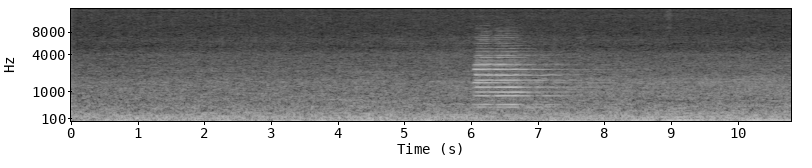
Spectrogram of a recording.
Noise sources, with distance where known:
car horn, near

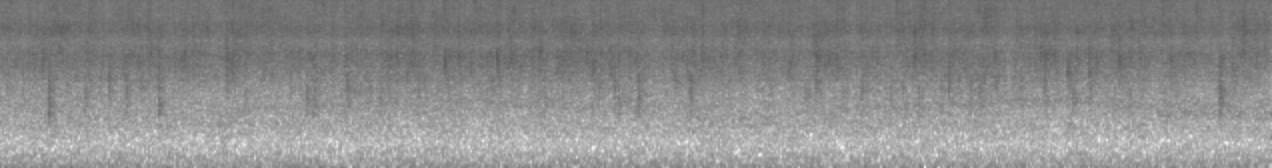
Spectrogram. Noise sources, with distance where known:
background noise

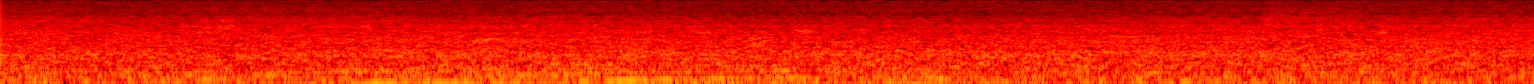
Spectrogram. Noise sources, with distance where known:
medium-sounding engine, far
person or small group talking

